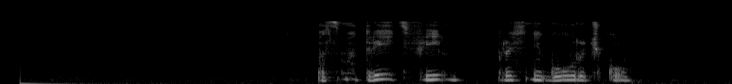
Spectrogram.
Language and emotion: Russian, sad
